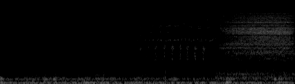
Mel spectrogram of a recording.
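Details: Barn owl nestlings, wild, in a nest box and tussling over a big rodent: a quick rattling, stuttered twitter runs into a loud, sustained, breathy hissing screech that fills the last second.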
